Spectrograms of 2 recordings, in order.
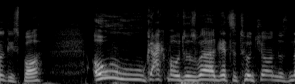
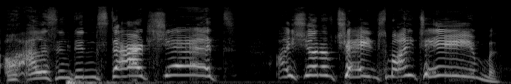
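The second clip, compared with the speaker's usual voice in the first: high cry of shit, then slow regret; real dismay; much slower than usual. Real, not acted. Fantasy player finding his keeper benched, yelping in dismay. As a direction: realise the mistake with a yelp. Fantasy team blunder discovered.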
